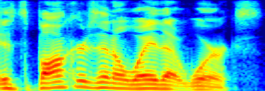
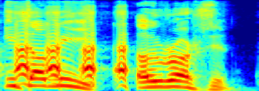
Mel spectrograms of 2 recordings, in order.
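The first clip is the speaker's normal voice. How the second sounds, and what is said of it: Exaggerated mock Italian-style accent. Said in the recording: “Russian accents are all like borderline offensive. ... All over the map. ... It's like your Italian accent, ... It's about as good.”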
